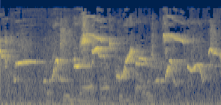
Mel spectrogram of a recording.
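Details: White-rumped shama singing loudly and clearly: sweet sustained whistles alternate with rising and falling slurs and brief chirps, a rich, melodic run of separate phrases with little background noise.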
